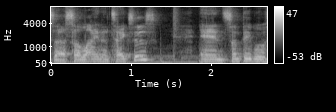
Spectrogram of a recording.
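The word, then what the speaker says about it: Celina: You have a city that it's Salina, Texas. And some people say Selena. It's not Selena. It's pronounced Salina, Texas.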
